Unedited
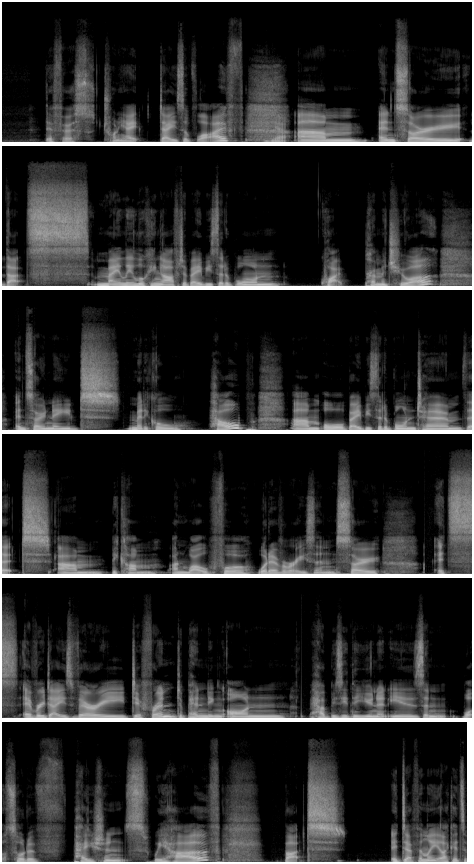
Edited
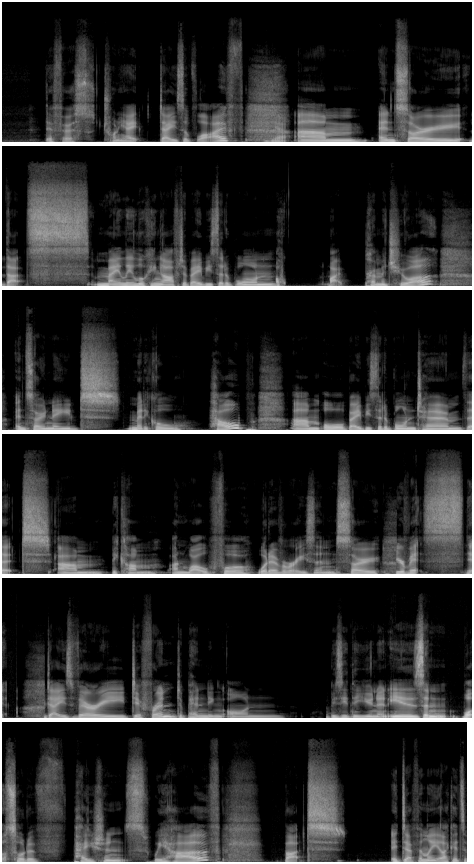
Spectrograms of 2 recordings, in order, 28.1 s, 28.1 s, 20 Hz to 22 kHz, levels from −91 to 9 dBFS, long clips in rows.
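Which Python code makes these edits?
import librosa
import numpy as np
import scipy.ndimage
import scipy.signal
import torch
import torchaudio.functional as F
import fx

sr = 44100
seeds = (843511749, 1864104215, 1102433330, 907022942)

y = fx.studio_fade_out(x, sr, start_s=20.19, length_s=1.85)
y = fx.edit(y, sr, fx.reverse_span(start_s=7.44, length_s=0.54),
    fx.reverse_span(start_s=18.04, length_s=1.18),
    fx.clip_gain(start_s=22.61, length_s=1.02, db=9.0), tone=tone)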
